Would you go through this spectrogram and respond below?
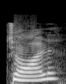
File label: "choul", Punjabi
